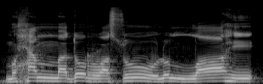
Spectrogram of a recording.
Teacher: ادغام کرتے ہوئے ناک میں آواز نہیں جائے گی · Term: ادغام بلا غنہ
